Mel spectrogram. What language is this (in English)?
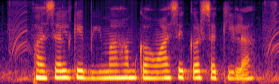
Bhojpuri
